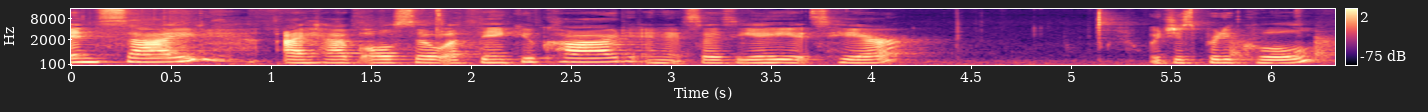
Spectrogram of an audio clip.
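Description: A woman talks at a fairly slow pace with a bright, sharp tone and ordinary pitch variation. Long, frequent pauses break her speech over light background noise. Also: medium pitch for a woman. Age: 40s. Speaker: YouTuber. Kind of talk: product unboxing. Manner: casual, with fillers. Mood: pleased, mildly excited. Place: home room. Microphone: phone near.

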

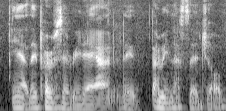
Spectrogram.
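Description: A man speaks in a fairly low, somewhat breathy voice. His intonation stays fairly even. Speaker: first-time vlogger. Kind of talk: casual vlog chat. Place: home room. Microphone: phone near.

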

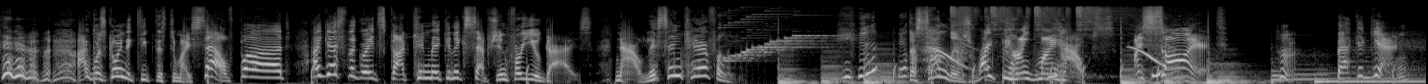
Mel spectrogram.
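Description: A cartoonish character voice with a fairly high pitch speaks at a fairly slow pace. Faint music sits in the background. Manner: pompous, whiny.

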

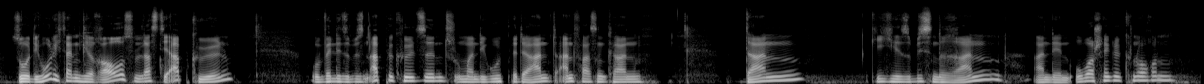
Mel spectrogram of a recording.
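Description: A man speaks in a dark, mellow tone at a moderate pace. He pauses long and often, and the recording is dry with no echo and a quiet background. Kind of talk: tutorial. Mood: cheerful, relaxed. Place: kitchen. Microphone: phone near.

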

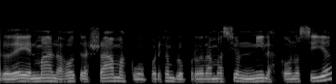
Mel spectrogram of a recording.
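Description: A man's fairly high-pitched voice against a quiet background. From Argentina. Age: 20s. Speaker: programming student. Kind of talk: casual chat. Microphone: video call.

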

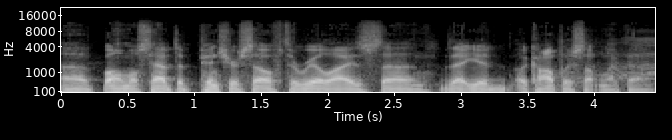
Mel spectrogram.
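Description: A man speaks in a dark, mellow tone. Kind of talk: interview answer. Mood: warm, nostalgic, smiling. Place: office. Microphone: lapel.

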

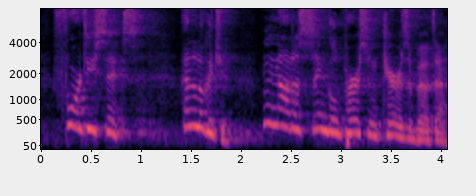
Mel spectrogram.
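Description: Amid noticeable background noise, a man with an Irish accent speaks with very wide pitch swings. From Ireland. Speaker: stand-up comedian. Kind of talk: stand-up comedy set.

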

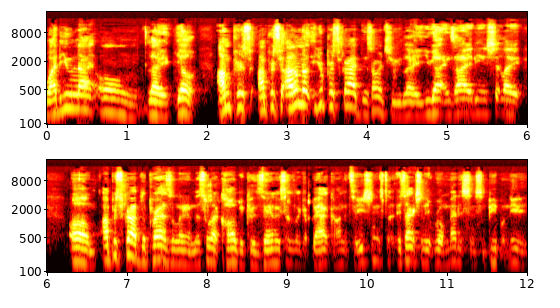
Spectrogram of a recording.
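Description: At a very fast pace, a man talks with a fairly high pitch, ordinary pitch variation and big swings in loudness. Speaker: livestream viewer joining. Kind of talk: casual chat. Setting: video call. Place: home room. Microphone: phone near.

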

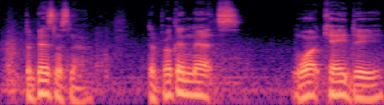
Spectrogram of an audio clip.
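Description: This man has a fairly low pitch and a somewhat breathy voice, with ordinary pitch variation. He talks at a fairly slow pace over light background noise. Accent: New York. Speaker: former pro basketball player; podcast guest. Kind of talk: casual interview. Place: studio. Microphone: studio mic.

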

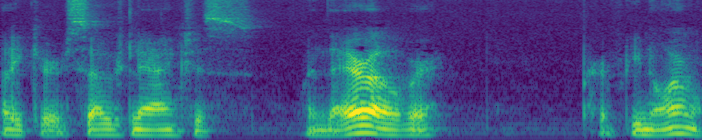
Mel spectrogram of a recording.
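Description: The speaker here is a man with ordinary pitch variation. He keeps a moderate pace. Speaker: vlogger. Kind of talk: casual vlog chat. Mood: reflective, personal, slightly nervous. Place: home room.

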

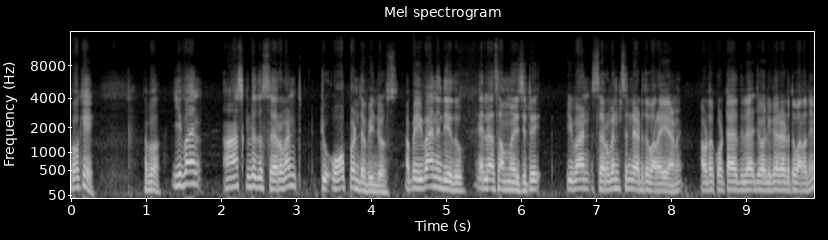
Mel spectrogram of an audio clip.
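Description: A man has a normal speaking voice with lively intonation and very even loudness. The sound is dry and close with no echo. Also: fairly high pitch for a man. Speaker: online tutor. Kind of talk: lecture.

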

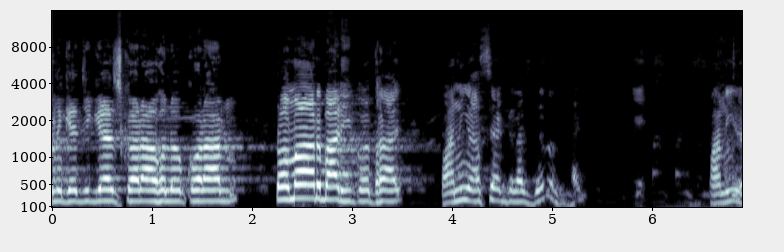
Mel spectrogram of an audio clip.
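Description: A man with a high pitch speaks with big swings in loudness. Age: old. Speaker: Islamic preacher. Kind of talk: sermon. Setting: stage with audience. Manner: animated.

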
